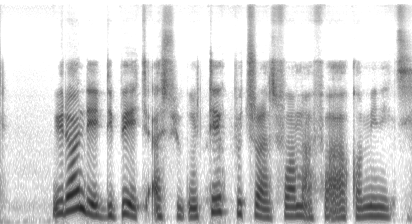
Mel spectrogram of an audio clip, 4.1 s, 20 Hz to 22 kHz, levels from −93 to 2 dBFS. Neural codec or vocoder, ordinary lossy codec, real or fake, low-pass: autoencoder, 48 kHz, 32 numbers a frame, DAC-VAE, trained on Japanese speech; none; fake; none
